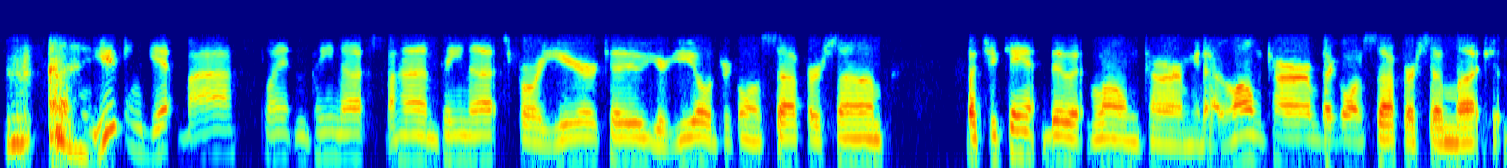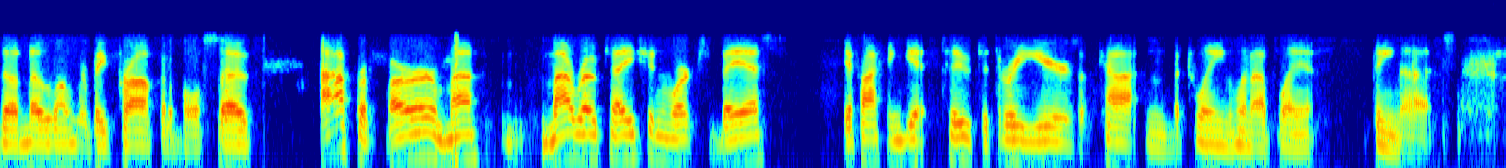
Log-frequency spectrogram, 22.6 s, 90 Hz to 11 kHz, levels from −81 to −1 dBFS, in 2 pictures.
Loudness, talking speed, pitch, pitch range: -25 LUFS, 170 wpm, 105 Hz, 95-115 Hz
